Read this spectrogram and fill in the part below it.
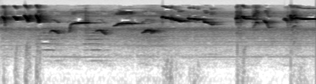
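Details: Song of a white-throated flycatcher, a lively run of high whistled slides and chirps, several notes dipping and rising, others sweeping down in thin clear whistles, with a few soft clicks early on.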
